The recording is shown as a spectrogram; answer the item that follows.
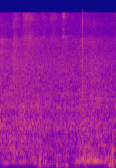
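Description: Steady rushing background noise of a room picked up by an open microphone, with a few faint low sounds near the end.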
